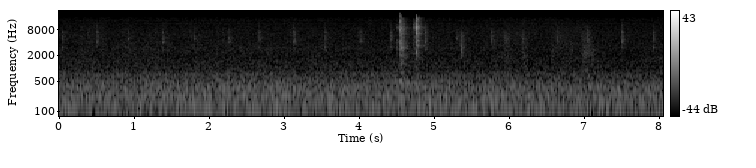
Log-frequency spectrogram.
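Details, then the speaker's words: Older ceiling fan with good bearings, started on high speed: steady airy whoosh with a faint, even light ticking, running smoothly with no grinding or wobble; normal high-speed operation. "well let's start it up on high that's pretty good"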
